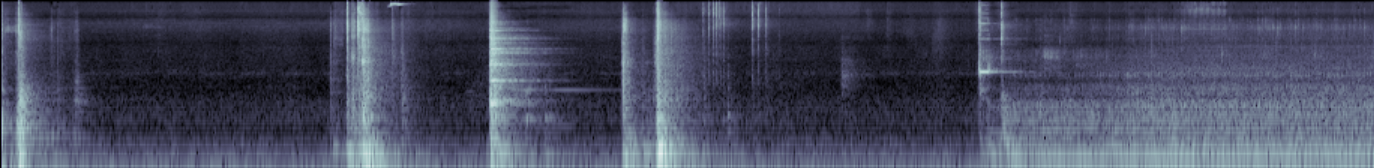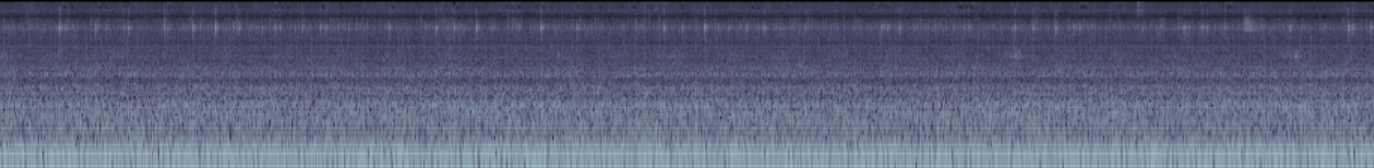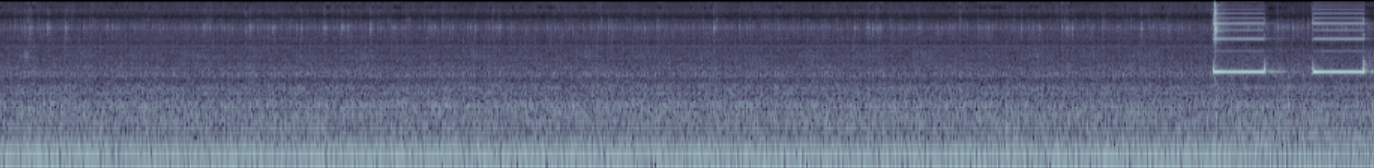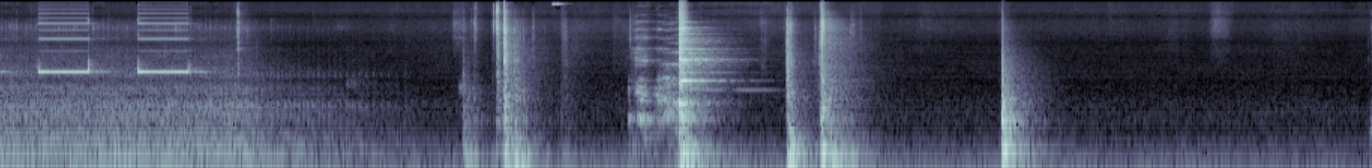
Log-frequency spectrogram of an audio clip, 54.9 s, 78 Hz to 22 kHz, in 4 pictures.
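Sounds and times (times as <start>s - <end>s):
microwave oven humming: 0.0s - 8.5s, 9.6s - 52.8s.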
